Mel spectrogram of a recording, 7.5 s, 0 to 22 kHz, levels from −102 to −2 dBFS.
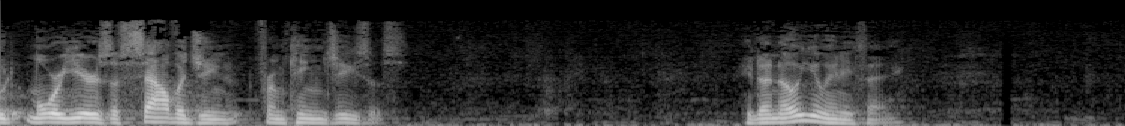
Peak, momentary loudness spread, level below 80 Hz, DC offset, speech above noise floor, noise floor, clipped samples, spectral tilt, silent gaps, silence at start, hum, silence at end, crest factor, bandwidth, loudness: -10 dBFS; 15 LU; -58 dBFS; under 0.1%; 36 dB; -63 dBFS; under 0.1%; -7 dB/octave; none; 0 s; none; 1.5 s; 20 dB; 11.5 kHz; -27 LUFS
